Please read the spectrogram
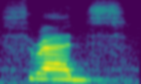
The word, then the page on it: threads: American English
